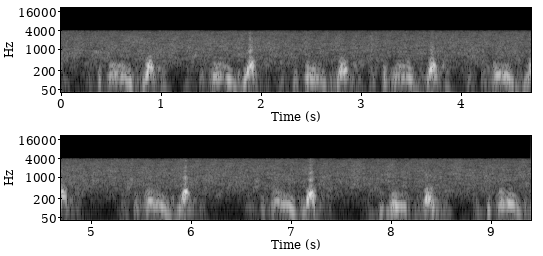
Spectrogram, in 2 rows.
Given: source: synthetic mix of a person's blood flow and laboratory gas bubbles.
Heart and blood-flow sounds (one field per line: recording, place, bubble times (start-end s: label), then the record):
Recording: Doppler ultrasound of blood flow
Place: precordium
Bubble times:
no bubbles
From the record:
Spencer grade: 0 (complete lack of bubble signals)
